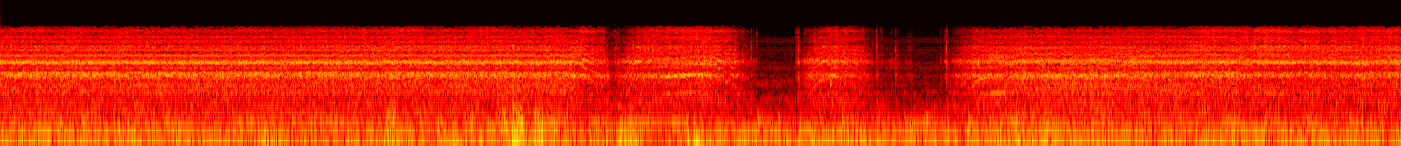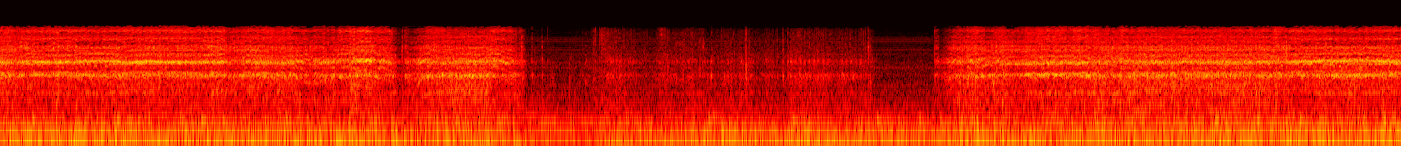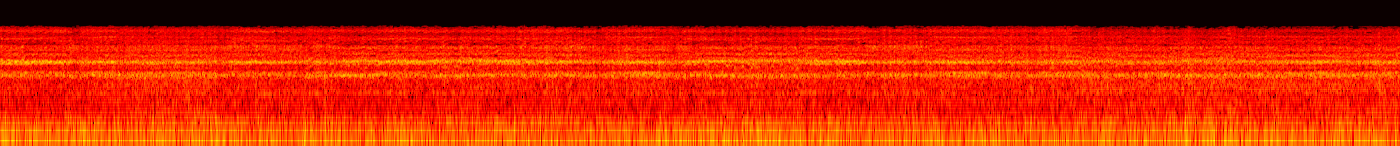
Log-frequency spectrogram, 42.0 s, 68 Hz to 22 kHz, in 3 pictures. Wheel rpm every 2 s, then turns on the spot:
160, 160, 150, 80, 40, 150, 160, 160, 110, 70, 10, 40, 150, 160, 160, 160, 160, 160, 160, 160, 160.
18-22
